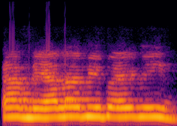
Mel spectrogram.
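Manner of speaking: very high, light, lovestruck voice. Speaker recreates a voice message he'd send to emily: retelling a light loving voice message. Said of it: "it'll sound just like this".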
